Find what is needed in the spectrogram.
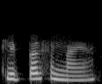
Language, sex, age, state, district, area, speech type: Telugu, female, 18-30, Telangana, Adilabad, urban, conversation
